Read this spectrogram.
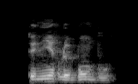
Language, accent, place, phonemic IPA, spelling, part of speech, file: French, France, Lyon, /tə.niʁ lə bɔ̃ bu/, tenir le bon bout, verb, LL-Q150 (fra)-tenir le bon bout.wav
- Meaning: to be on the right track, to be about to succeed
